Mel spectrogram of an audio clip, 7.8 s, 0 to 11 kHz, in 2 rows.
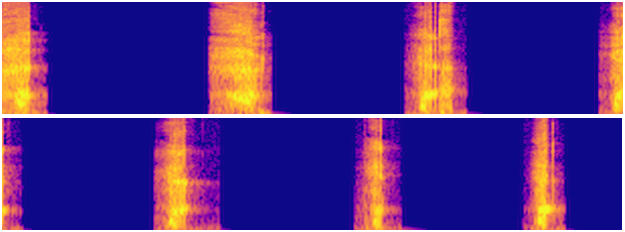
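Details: Run of loud, violent involuntary hiccups recorded March 2020: seven sharp, brief gulping bursts about a second apart against silence.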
